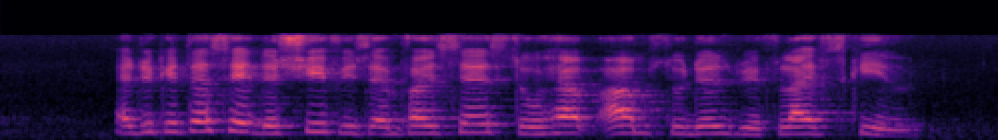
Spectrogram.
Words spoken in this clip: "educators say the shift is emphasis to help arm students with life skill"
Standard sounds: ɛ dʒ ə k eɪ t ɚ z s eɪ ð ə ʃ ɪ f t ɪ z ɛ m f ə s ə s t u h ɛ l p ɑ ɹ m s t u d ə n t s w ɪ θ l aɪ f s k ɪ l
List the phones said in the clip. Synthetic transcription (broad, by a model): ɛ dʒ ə k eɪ t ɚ s eɪ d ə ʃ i f ɪ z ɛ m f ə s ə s t u h ɛ l p ɑ m s t u d ə n t s w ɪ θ l aɪ f s k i l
